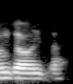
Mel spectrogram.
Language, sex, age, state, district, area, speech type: Nepali, male, 18-30, West Bengal, Jalpaiguri, rural, conversation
